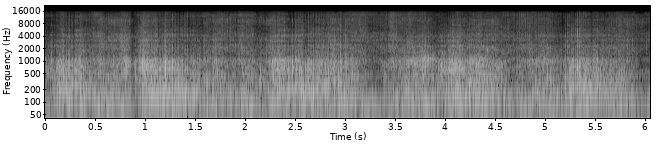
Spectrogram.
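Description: A hand with long nails scratches hard and slowly near the end of a hollow, black textured cardboard whisky tube. Each slow stroke makes a rough, scraping rasp with a hollow, boxy resonance, swelling and fading in a loose, uneven rhythm.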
